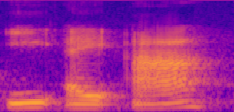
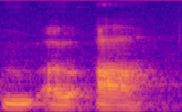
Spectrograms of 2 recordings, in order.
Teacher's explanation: E, A, A is wide to open, U, O, A is narrow to open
